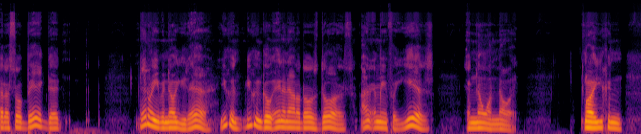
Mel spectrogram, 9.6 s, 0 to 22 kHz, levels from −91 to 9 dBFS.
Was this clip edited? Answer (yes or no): yes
